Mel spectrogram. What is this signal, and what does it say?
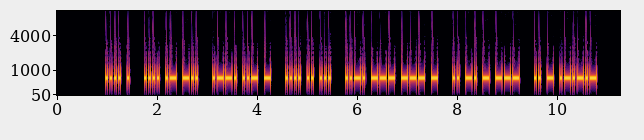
Morse code, heard as a keyed tone, about 28 wpm, 700 Hz. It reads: HE HAD PUT HIS FOOT INTO IT.
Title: Sentences from Top 1000 Words - Review Part 3 - 28wpm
